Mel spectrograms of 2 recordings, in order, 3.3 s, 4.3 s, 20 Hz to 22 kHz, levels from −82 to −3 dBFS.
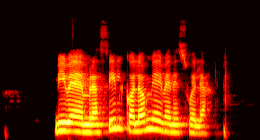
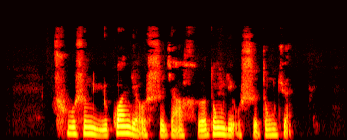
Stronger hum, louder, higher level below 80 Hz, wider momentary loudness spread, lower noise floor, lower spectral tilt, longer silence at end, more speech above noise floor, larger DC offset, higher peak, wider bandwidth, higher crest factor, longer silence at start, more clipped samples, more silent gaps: neither; first, -17 LUFS vs -23 LUFS; second, -70 dBFS vs -64 dBFS; about the same, 11 LU vs 10 LU; first, -70 dBFS vs -63 dBFS; about the same, -6 dB/octave vs -6 dB/octave; second, 0.45 s vs 0.7 s; first, 54 dB vs 40 dB; neither; about the same, -2 dBFS vs -2 dBFS; about the same, 11.5 kHz vs 11.5 kHz; about the same, 18 dB vs 22 dB; about the same, 0.7 s vs 0.7 s; neither; neither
